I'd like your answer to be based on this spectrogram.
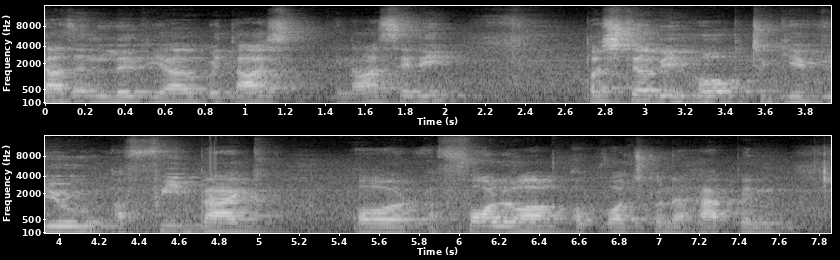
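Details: Adult male speaker; Normal speech.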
